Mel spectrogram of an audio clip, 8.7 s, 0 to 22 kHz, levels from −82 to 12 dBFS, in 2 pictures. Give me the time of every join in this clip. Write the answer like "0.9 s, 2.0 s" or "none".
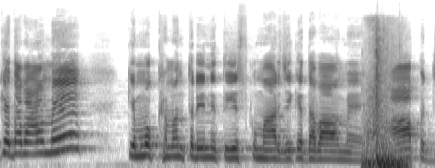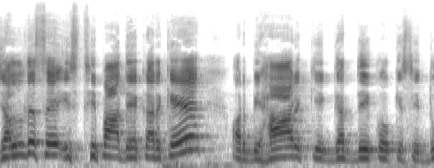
3.8 s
